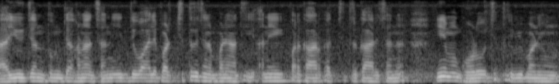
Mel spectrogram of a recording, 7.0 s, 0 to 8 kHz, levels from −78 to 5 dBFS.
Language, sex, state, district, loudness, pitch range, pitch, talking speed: Garhwali, male, Uttarakhand, Tehri Garhwal, -23 LUFS, 115-125 Hz, 120 Hz, 205 wpm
